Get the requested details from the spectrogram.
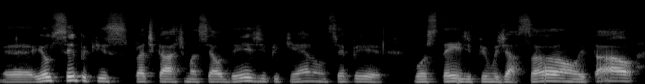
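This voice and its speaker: A man's voice: medium pitch, measured pace, warm tone. Brazilian man casually telling his story. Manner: colloquial, frequent tag questions seeking agreement. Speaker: podcast guest, martial arts athlete.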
